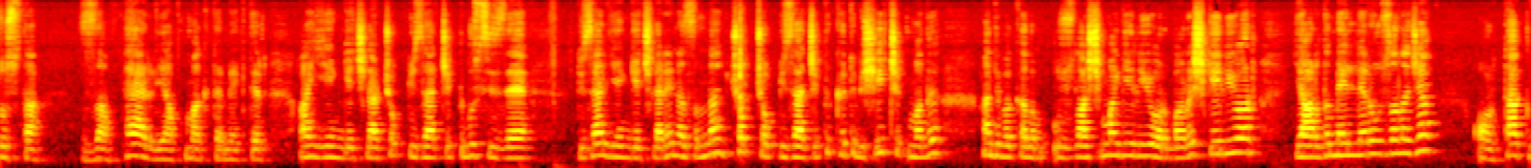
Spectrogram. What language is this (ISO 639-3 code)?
tur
